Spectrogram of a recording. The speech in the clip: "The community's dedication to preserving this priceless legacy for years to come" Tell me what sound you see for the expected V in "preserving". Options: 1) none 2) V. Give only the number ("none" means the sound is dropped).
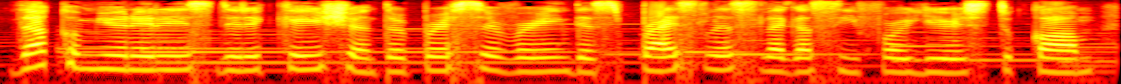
1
